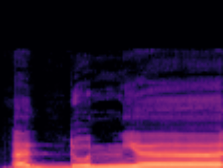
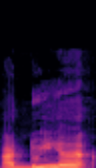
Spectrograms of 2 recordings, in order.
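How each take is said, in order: First: The n sound is pronounced clearly. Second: The n sound is merged into the y. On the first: The speaker calls it right. "dibaca jelas ya" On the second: The speaker calls it wrong. "bukan ad-duya"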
